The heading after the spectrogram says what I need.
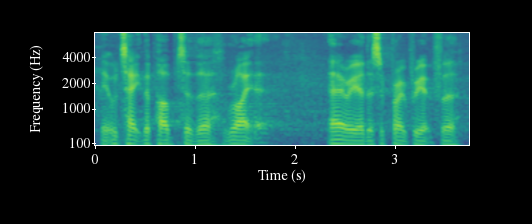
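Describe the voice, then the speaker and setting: A man's voice: low-pitched, flat delivery, moderate pace. A man talking informally as a panelist, repeating words for emphasis, in an echoey hall. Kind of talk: conversational panel discussion. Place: large hall, panel stage. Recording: echoey hall, faint background noise.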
